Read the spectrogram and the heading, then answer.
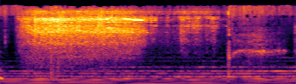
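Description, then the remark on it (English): A long, breathy exhale through the mouth after a deep breath in through the nose, during a guided relaxation: a steady airy rush that fades after about a second and a half, over a soft, sustained musical drone. No one speaks. “And we're going to take a beautiful, deep, healing breath in through our nose and out through the mouth, breathing in”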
